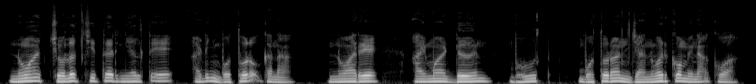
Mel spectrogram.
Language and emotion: Santali, fearful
